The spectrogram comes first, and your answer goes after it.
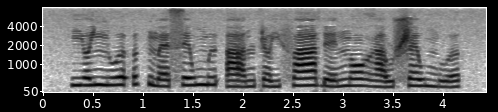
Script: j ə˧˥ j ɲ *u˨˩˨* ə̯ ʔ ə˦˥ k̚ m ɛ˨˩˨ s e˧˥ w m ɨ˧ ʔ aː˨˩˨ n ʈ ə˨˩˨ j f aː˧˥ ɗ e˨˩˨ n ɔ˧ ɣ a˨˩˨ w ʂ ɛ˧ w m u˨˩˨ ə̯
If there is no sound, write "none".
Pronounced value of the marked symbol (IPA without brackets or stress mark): u˧˥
